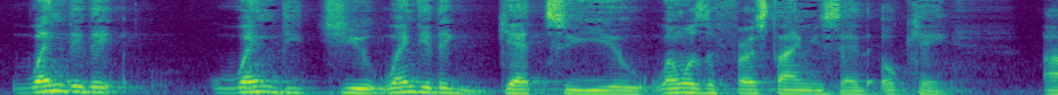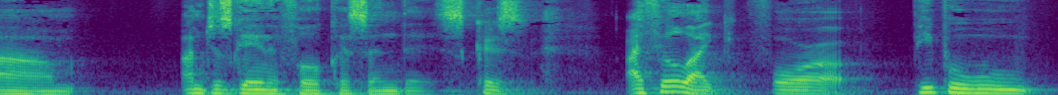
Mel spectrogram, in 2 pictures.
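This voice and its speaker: A man's voice: medium pitch, measured pace, darkish tone. A man interviewing casually, probing and rephrasing his questions as he goes.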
